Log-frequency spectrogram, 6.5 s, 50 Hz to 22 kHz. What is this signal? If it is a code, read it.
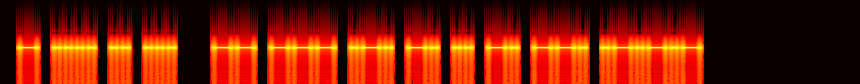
Morse code, heard as a keyed tone, about 28 wpm, 700 Hz. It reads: THIS MORNING.
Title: Sentences from Top 900 Words 28wpm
